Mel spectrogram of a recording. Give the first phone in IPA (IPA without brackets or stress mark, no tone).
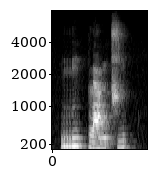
r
